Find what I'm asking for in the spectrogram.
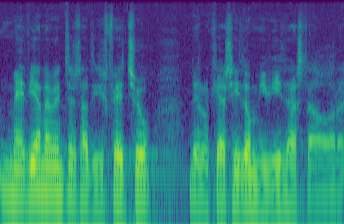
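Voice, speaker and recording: A man talks with a medium pitch. Behind him, music plays. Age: 80s+. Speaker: retired politician. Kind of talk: TV interview. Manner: halting, many repetitions.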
